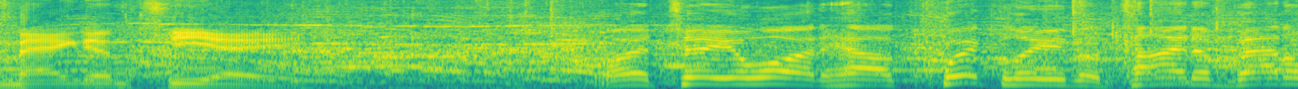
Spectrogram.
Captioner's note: crowd cheering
